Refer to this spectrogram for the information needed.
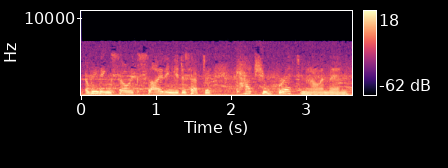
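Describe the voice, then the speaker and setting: A woman's voice: medium pitch, animated, a little fast, music in the background, lightly acted. An actress playing a trusting, easygoing young woman on holiday, breezy and ingenuous, in a 1970s radio drama. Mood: dreamy, cheerful. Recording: dull, band-limited 1970s radio recording.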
